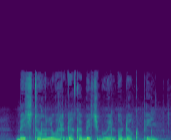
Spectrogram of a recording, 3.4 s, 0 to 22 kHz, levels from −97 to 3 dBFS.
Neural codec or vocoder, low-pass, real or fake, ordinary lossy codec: none; 10.8 kHz; real; MP3, 64 kbps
